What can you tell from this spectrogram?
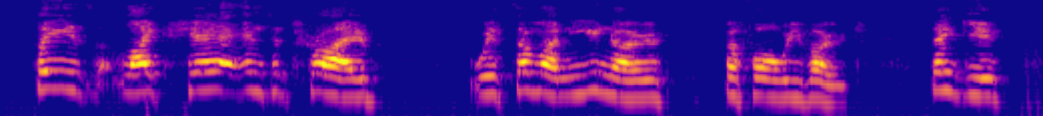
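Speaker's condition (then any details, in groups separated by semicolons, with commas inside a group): Cerebral palsy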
